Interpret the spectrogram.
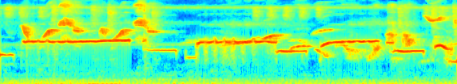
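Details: White-rumped shama mating sounds, used to rouse males into singing: long, level whistled notes near mid pitch, broken by quick, chattering warbled phrases and brief pauses, with a soft low hum beneath.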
